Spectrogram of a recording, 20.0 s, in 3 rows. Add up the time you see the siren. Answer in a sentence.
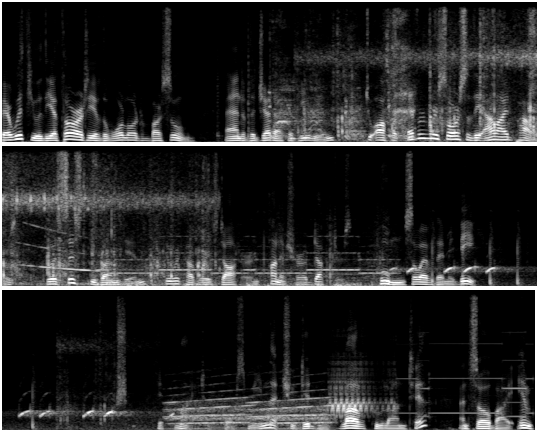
The siren can be heard for 13 seconds in total.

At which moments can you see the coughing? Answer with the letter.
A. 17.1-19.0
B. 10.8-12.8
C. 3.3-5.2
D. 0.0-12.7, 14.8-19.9
C.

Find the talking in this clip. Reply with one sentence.
The talking can be heard from 0.0 to 12.7 s and from 14.8 to 19.9 s.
